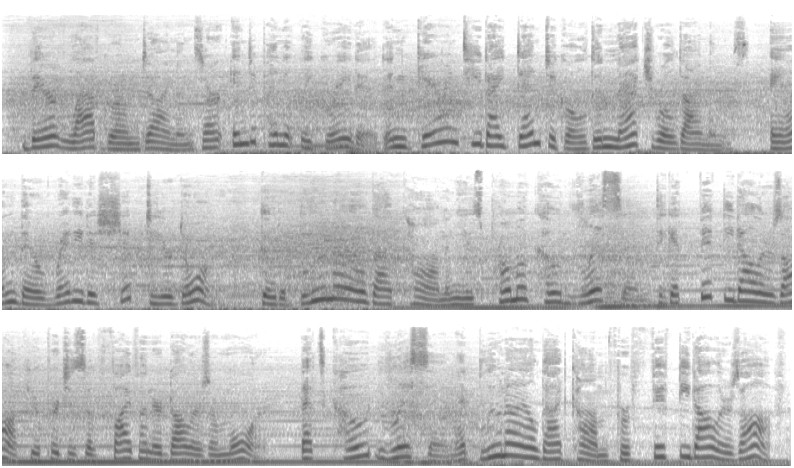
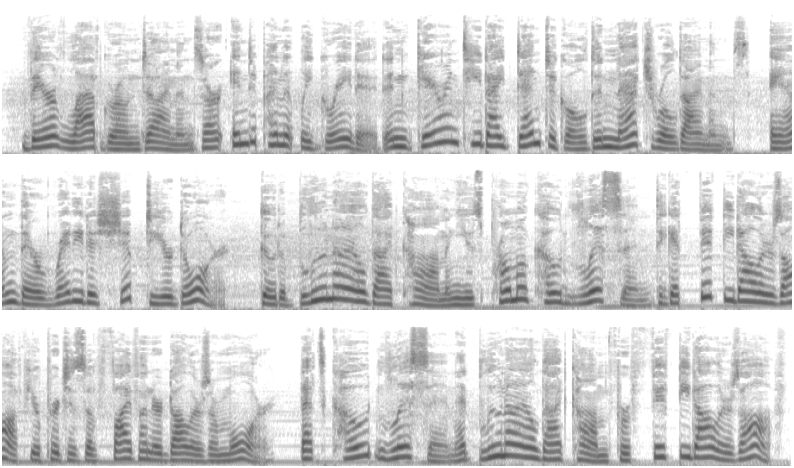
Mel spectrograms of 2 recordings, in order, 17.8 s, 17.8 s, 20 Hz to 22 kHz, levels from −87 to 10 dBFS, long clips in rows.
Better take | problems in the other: second | traffic noise; loud; throughout; 6 dB below the speech; faint in the second

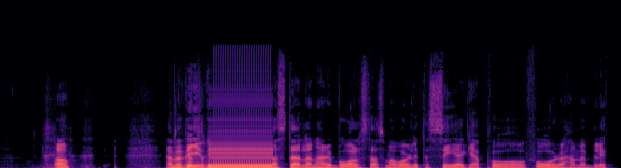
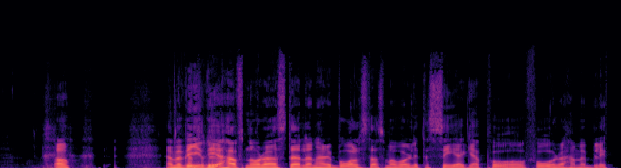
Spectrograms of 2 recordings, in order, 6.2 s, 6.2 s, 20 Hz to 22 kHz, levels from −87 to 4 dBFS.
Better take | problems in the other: second | audio freezing; at 2 s for 0.5 s

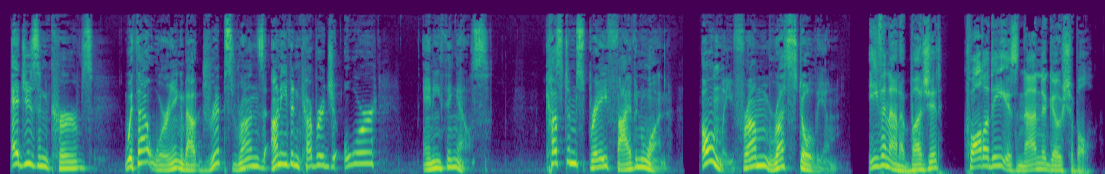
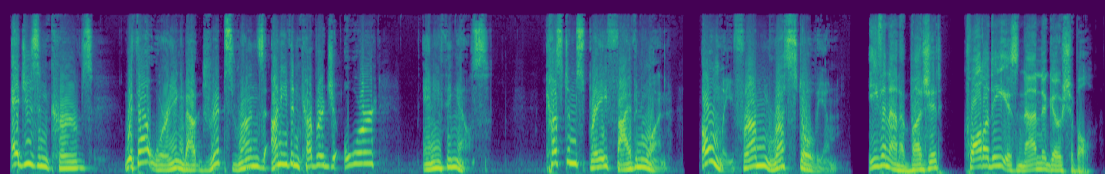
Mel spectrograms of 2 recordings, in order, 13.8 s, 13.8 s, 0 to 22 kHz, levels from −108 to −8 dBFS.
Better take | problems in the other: first | distortion; slight; 12% of the sound clipped

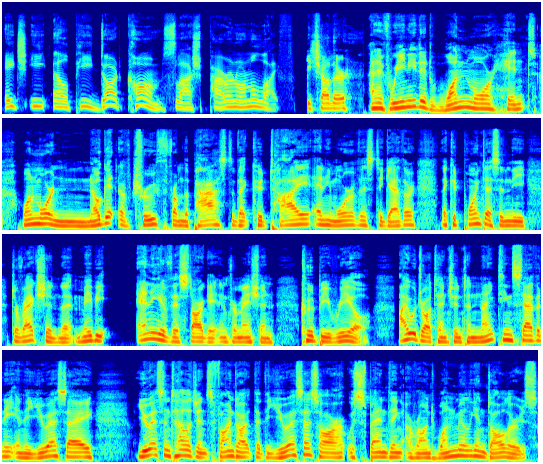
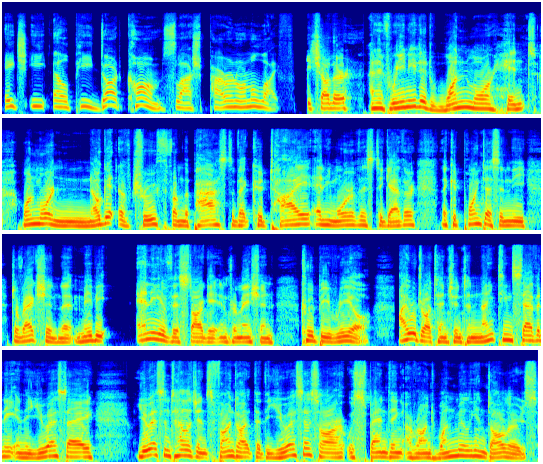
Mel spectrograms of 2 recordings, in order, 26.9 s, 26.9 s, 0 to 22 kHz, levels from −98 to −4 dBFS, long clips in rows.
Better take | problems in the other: first | distortion; slight; 9 dB below the speech

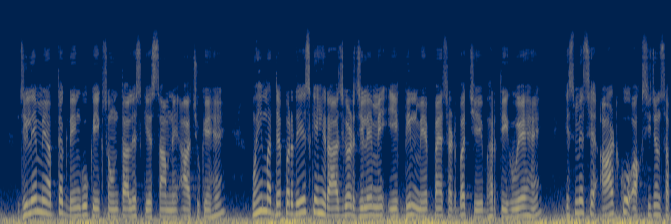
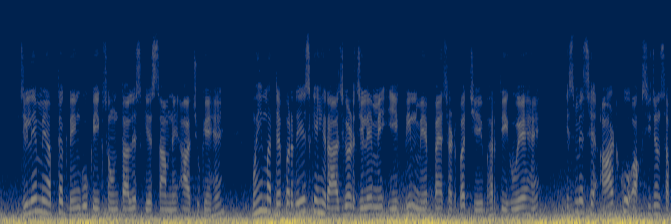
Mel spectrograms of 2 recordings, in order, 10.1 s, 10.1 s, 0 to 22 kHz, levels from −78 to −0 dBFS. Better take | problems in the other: first | low rumble; loud; throughout; 5 dB below the speech; faint in the first

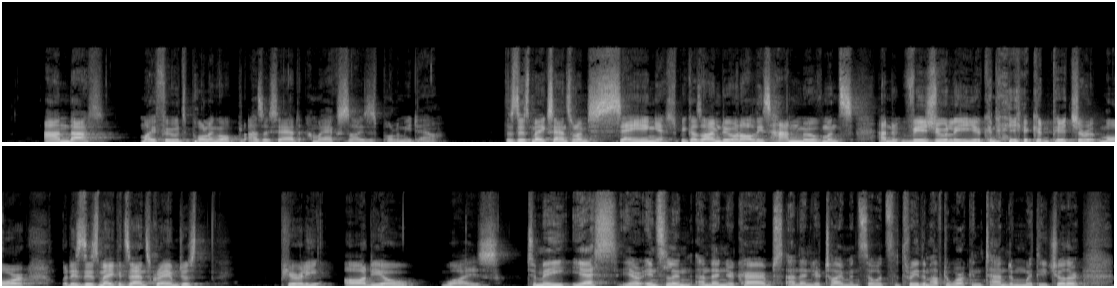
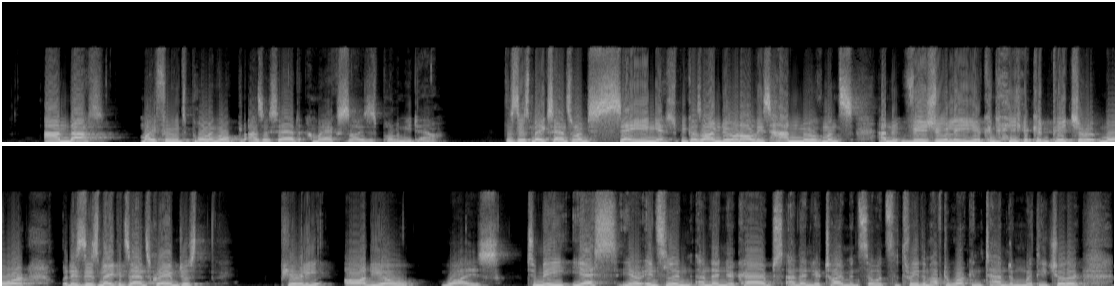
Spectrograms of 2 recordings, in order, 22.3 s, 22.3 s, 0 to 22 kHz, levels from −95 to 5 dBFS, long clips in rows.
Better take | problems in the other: first | distortion; heavy; 7 dB below the speech

